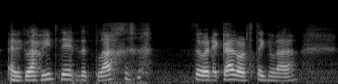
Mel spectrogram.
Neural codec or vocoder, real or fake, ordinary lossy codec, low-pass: codec, 16 kHz in and 24 kHz out, 0.6 kbps, FocalCodec, streaming, 2048 codes; fake; none; 7.2 kHz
